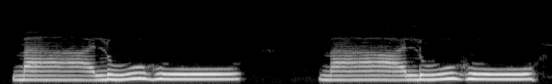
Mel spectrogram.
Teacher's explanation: مالوہ، مالوہ، میم پہ الف مد بن رہی ہے، الف خالی، اس سے پہلے فتحہ الف مد، اس کو 2 حرکات برابر لمبا کریں گے۔ لام پر ضمہ ہے اور ہا پر بھی ضمہ ہے، دونوں میں ہونٹوں کو مکمل گول کریں گے، اور ہا پر جو ہے وہ واو صغیرہ بن رہی ہے، اس کو 2 حرکات برابر لمبا کریں گے۔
